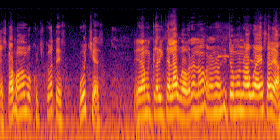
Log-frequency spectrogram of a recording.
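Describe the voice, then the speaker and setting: With a Cundinamarca accent, a woman talks at a fairly quick pace. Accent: rural Colombian Spanish, Cundinamarca. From Cundinamarca, Colombia, rural. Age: 60s. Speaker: rural resident. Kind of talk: documentary interview testimony.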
